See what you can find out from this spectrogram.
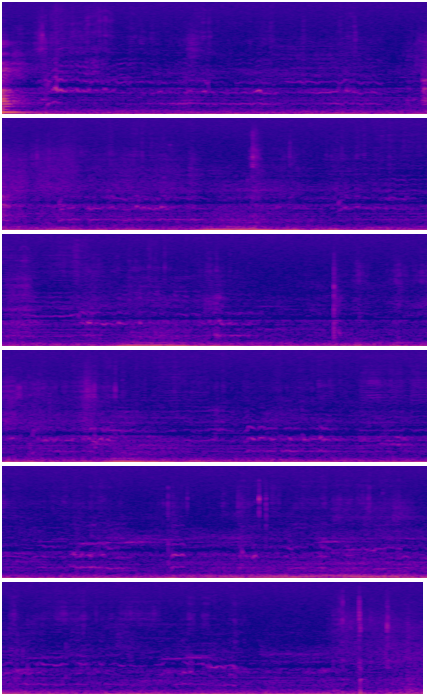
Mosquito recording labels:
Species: Anopheles arabiensis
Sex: female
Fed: unfed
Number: one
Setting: cup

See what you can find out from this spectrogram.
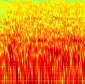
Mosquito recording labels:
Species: Anopheles gambiae s.s.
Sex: female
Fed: unfed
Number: one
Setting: insect culture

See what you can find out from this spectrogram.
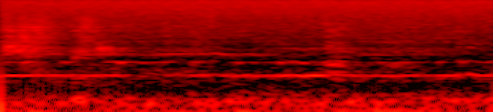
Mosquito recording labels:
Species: Anopheles squamosus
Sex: female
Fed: unfed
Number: one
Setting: cup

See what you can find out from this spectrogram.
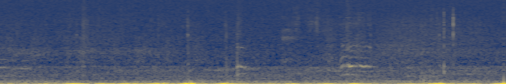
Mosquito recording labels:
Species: Anopheles coustani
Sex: female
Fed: blood-fed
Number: one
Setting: cup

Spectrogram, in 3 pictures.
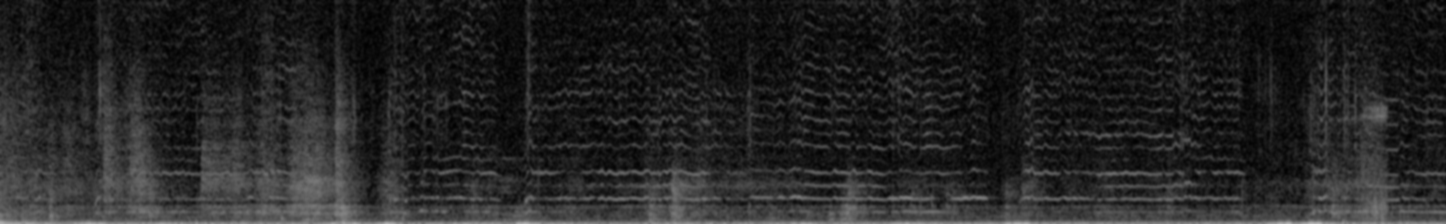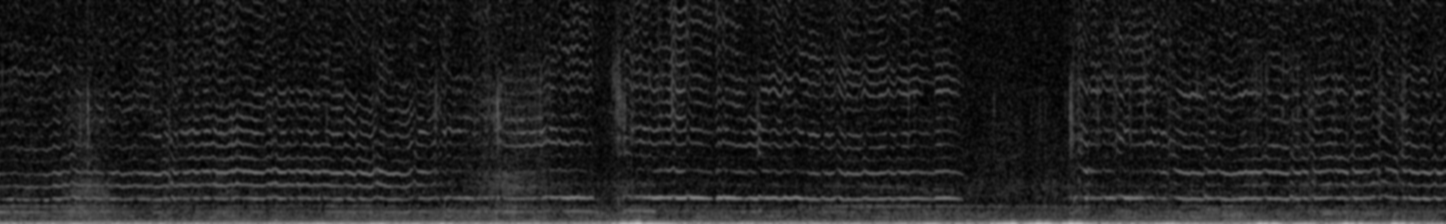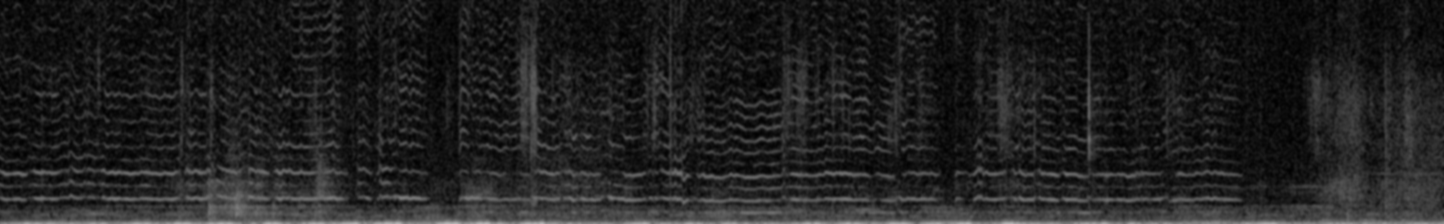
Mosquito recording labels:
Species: Anopheles arabiensis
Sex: male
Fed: unfed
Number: one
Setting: cup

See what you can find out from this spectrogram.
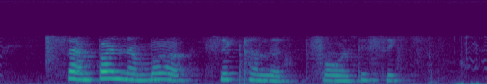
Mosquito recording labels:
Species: no mosquito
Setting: cup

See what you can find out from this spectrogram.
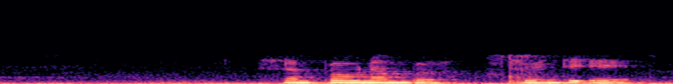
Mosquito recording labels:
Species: no mosquito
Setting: cup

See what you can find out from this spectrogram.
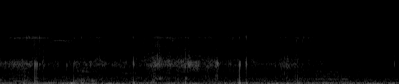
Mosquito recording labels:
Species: no mosquito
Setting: cup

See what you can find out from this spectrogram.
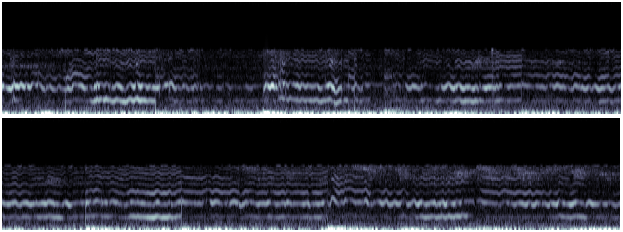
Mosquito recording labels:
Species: Anopheles maculatus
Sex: female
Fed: blood-fed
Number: one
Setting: cup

